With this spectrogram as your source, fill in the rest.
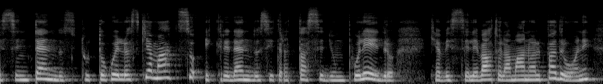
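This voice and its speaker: A woman narrating a storybook in a measured, expressive read-aloud. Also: medium pitch. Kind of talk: storybook reading.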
